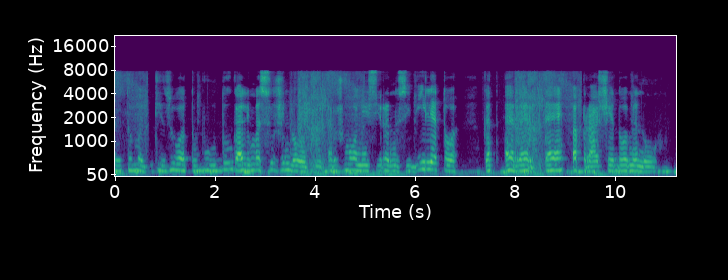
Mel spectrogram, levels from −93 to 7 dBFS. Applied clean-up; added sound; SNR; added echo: none; Tearing; 17 dB; none.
